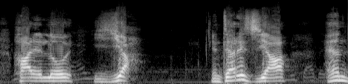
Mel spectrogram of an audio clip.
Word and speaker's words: Hallelujah: to glorify that halleluah there is no one saying hallelujah you know are wrong fans that people are saying it becomes hallelujah even in your Bible saying halleluah and that is yah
